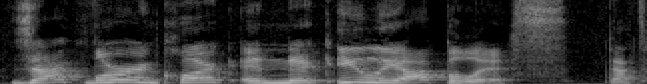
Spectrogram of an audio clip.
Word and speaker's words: Eliopoulos: Adventurers Guild by Zach Lauren Clark and Nick Eliopoulos.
